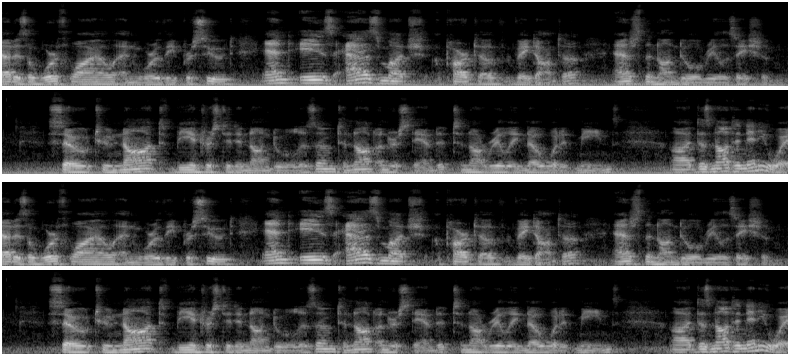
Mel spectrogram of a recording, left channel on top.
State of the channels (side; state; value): left; noise; hum, 13 dB below the sound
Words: is a worthwhile and worthy pursuit, and is as much a part of Vedanta as the non-dual realization. So to not be interested in non-dualism, to not understand it, to not really know what it means, does not in any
